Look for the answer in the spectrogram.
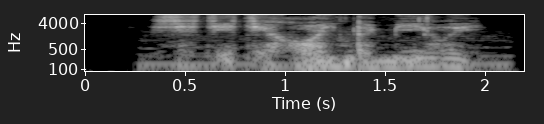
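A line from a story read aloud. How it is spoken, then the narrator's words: Whisper. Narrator (Russian): по-прежнему шепотом ответила Джейнис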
